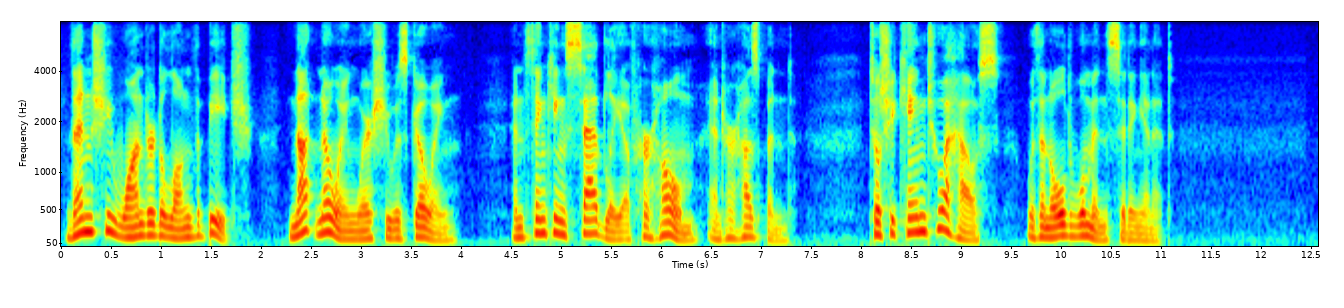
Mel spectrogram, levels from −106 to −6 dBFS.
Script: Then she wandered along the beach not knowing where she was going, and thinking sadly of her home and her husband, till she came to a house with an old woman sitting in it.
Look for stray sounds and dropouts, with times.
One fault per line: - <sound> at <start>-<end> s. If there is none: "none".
none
